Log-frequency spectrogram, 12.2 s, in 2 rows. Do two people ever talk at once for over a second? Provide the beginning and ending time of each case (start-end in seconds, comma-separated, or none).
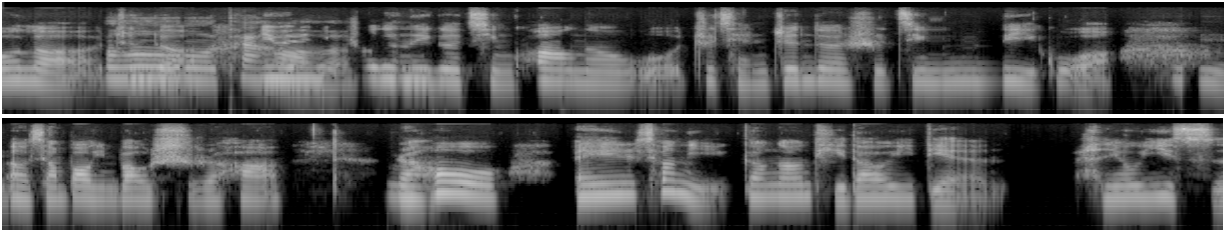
0.5-2.2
